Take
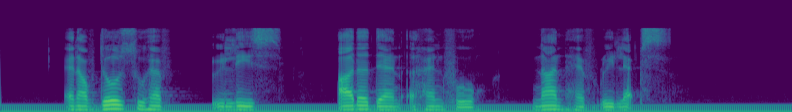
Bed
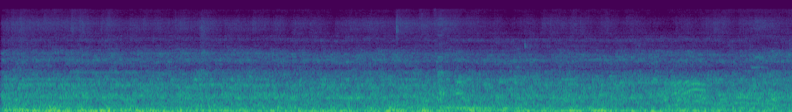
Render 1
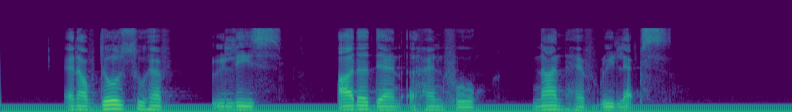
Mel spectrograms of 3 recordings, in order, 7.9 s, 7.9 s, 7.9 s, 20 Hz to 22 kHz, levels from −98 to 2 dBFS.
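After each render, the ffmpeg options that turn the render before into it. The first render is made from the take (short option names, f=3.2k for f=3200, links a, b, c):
-af anull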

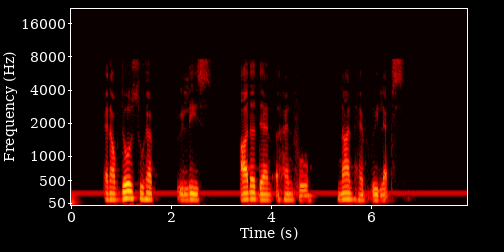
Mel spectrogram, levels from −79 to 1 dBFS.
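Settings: -af "bandreject=f=50:t=h:w=6,bandreject=f=100:t=h:w=6,bandreject=f=150:t=h:w=6,bandreject=f=200:t=h:w=6"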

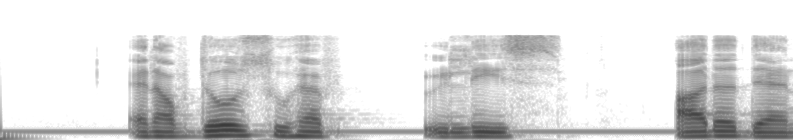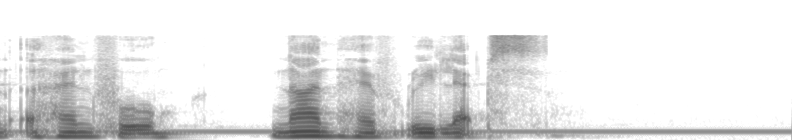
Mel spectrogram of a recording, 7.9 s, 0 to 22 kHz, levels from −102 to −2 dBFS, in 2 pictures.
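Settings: -af "volume=-3.5dB"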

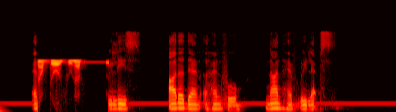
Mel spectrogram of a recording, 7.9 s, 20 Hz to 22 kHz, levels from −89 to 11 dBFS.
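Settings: -filter_complex "[0:a]asettb=1/sr,asplit=3[a][b][c];[a]atrim=end=0.754[d];[b]atrim=start=0.75:end=2.18,asetpts=PTS-STARTPTS,afade=t=in:d=0.004:c=qsin,afade=t=out:st=1.426:d=0.004:c=qsin,lowpass=f=2.5k:t=q:w=0.5098,lowpass=f=2.5k:t=q:w=0.6013,lowpass=f=2.5k:t=q:w=0.9,lowpass=f=2.5k:t=q:w=2.563,afreqshift=-2900[e];[c]atrim=start=2.176[f];[d][e]acrossfade=d=0.004:c1=hsin:c2=qsin[g];[g][f]acrossfade=d=0.004:c1=qsin:c2=hsin"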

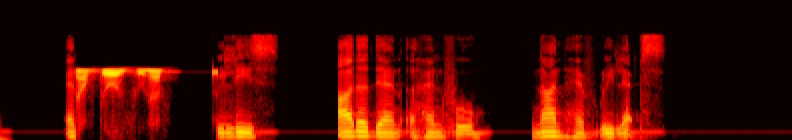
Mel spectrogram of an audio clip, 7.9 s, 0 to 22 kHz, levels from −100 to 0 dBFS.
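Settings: -af "agate=range=-29dB:threshold=-53dB:ratio=16:detection=peak,adynamicequalizer=threshold=0.002:dfrequency=4500:dqfactor=2.1:tfrequency=4500:tqfactor=2.1:attack=5:release=100:ratio=0.375:range=3:mode=boostabove:tftype=bell"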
